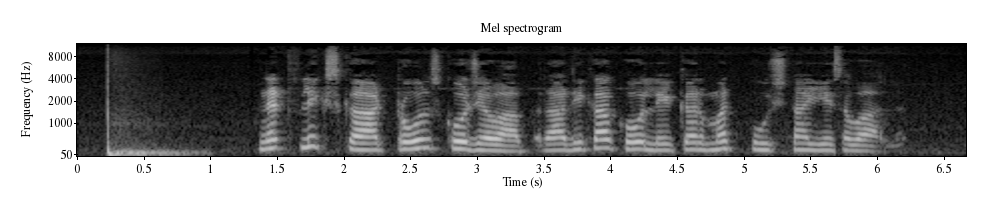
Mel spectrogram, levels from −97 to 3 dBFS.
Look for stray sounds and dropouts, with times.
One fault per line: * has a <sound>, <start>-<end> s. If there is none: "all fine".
* has a thud, 0.2-1.0 s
